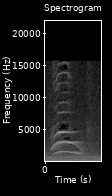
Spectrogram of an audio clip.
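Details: A single drawn-out, high, rising then falling mew from the mother cat Chan's birthing of five kittens, clear against a quiet indoor background.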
